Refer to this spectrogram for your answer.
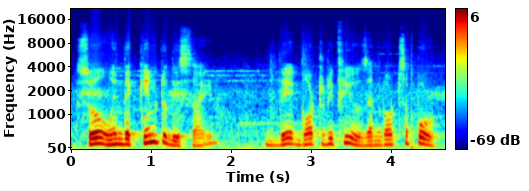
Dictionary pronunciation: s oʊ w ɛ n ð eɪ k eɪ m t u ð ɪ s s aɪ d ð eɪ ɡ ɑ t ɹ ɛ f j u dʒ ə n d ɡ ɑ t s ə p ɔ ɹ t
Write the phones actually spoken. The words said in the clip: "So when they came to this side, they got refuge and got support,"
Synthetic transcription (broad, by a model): s oʊ w ɛ n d eɪ k eɪ m t u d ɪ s s aɪ d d eɪ ɡ ɑ t ɹ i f j u z ə n d ɡ ɑ t s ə p ɔ ɹ t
